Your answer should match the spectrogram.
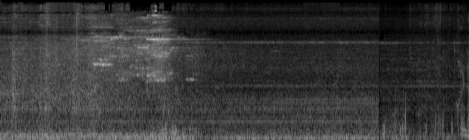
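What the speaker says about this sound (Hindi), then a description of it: "डाउन में कोई ट्रेन आ रही है" A train passes at Belari railway station, its loud rumble and high wheel squeal close by, then fading to a lower steady roll as cars go past.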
